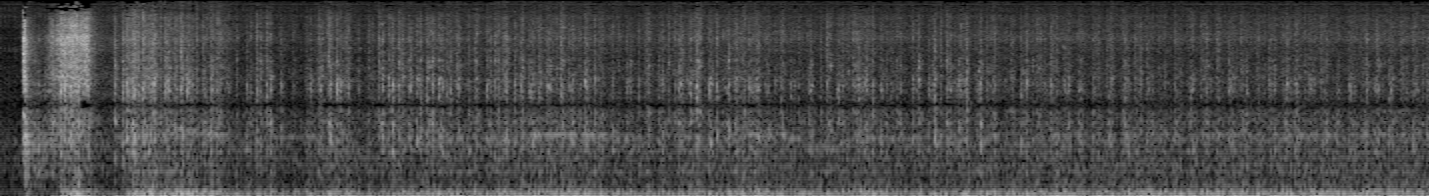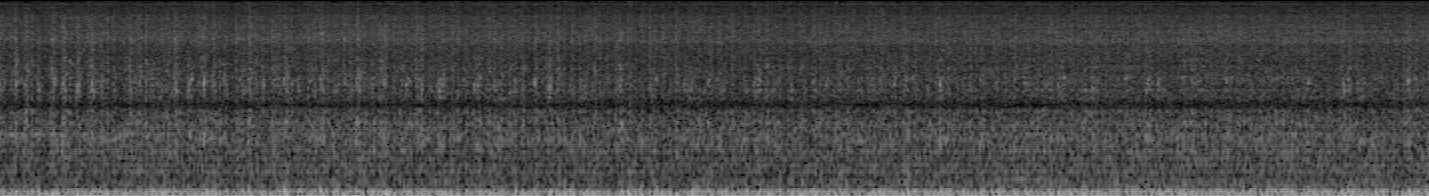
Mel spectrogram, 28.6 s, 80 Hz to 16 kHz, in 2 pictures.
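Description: A 1985 Pontiac Firebird Trans Am's throttle-body-injected 350 small-block Chevrolet V8, heard through its catless Y-pipe and MagnaFlow muffler, starts warm, catching at once and flaring briefly. It then settles into a steady idle.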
